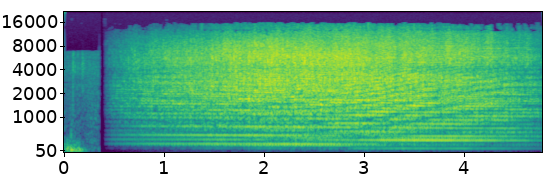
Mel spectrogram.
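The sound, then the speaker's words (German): Loud, steady roar of an airplane's engines as it passes on runway 03 at an airport, with a strong droning hum that holds for several seconds after a brief thump at the start. No one speaks. “Und es dröhnt in meinen Ohren.”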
